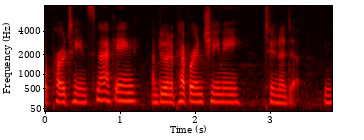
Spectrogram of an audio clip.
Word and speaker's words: pepperoncini: Star of the show, pepperoncini, not peppercini, okay? Y'all say stuff when I say pepperoncini. It's the way it's spelled.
